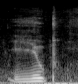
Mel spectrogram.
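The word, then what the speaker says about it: Joop!: it's still a powerhouse jupe or i guess technically yup yup it's jupiter that's what i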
